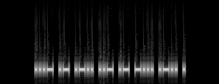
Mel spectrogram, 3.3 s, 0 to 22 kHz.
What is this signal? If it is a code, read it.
Morse code, heard as a keyed tone, about 39 wpm, 700 Hz. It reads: VALUABLE
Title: Sentences from Top 1100 Words - New Word Drill - 40wpm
